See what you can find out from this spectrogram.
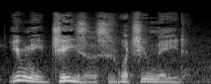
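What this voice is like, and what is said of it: Put-on redneck accent. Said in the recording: “talking like a dumb fucking redneck”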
